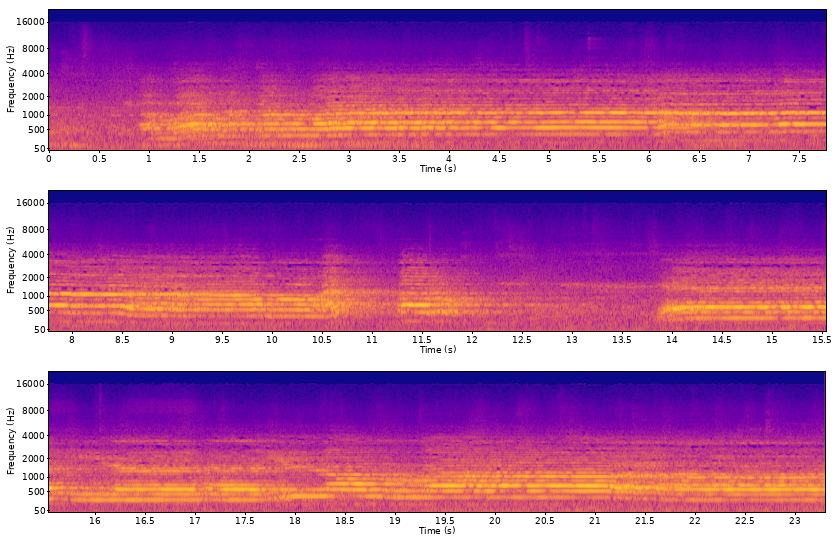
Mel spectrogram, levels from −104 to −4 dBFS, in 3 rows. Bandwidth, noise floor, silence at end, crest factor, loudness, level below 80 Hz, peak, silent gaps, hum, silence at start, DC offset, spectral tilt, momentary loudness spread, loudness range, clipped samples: 8.2 kHz; -41 dBFS; 0 s; 14 dB; -21 LUFS; -54 dBFS; -8 dBFS; none; none; 0 s; 0.3%; -6.5 dB/octave; 13 LU; 5 LU; under 0.1%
